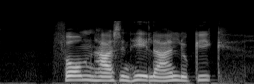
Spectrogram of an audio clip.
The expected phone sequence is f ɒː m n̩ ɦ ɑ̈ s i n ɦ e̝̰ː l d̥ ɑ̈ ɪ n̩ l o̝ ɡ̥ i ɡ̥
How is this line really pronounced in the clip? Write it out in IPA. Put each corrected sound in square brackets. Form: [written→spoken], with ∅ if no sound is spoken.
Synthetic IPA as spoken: f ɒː m n̩ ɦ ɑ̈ s i n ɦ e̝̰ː l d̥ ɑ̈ ɪ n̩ l o̝ ɡ̥ i ɡ̥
